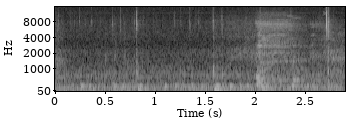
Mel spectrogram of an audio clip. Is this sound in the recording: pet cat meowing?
no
